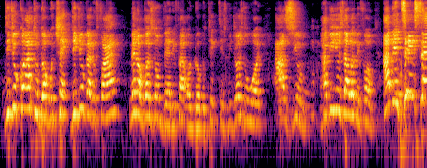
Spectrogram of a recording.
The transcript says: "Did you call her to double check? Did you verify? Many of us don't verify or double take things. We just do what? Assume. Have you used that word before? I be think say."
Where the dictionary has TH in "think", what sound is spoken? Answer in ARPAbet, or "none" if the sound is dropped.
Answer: T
